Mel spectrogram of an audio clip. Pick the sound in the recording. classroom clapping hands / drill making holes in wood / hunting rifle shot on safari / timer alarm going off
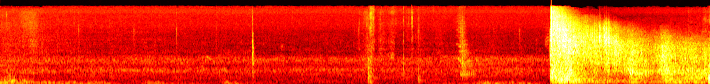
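hunting rifle shot on safari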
